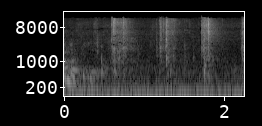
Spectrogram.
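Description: Jar-top pepper grinder being twisted by hand, grinding the last black peppercorns: a string of short gritty crunches, about five in two seconds, at an uneven pace.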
